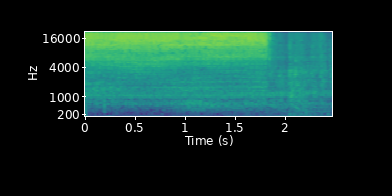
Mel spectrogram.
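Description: Steady loud spray-gun hiss close by as paint goes onto a 1996 Cadillac Fleetwood lowrider, continuous for about two seconds before the spray cuts back to a softer hiss.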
